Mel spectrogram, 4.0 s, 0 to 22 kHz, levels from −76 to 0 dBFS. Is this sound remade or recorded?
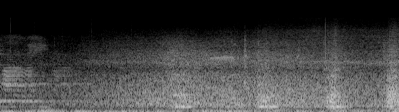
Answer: recorded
